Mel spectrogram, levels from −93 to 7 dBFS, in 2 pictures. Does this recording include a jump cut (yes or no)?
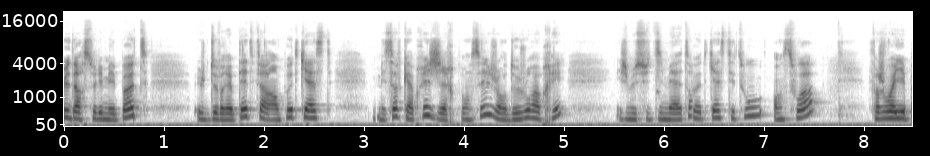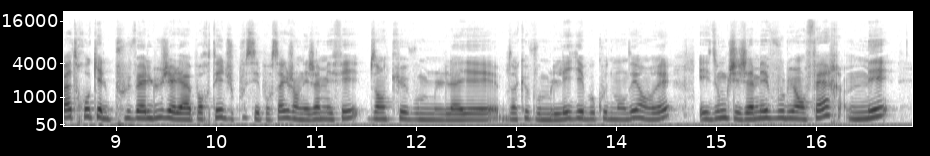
yes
